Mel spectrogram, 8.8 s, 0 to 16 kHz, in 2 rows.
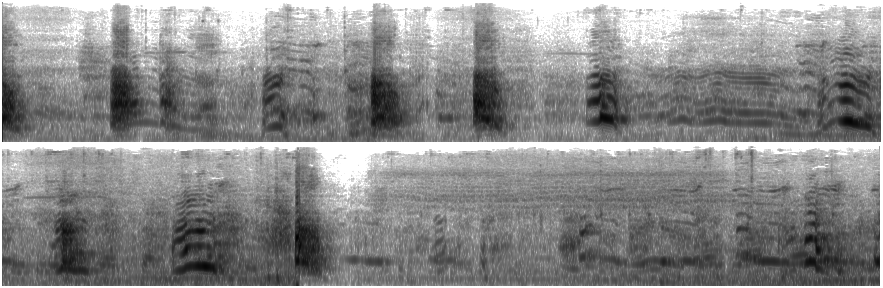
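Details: Rottweiler puppy Foofy barking during protection training post work on October 25, 2020: a loose series of sharp, harmonic barks and yips, roughly one every second or two, with a person talking quietly between them.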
